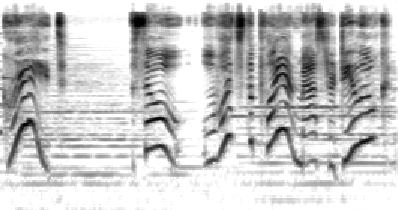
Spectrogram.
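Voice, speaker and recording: Squeaky excitable little fairy girl. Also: slow pace, over loud music, full character voice. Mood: eager, dismayed. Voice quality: squeaky, childlike. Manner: bubbly, exclaiming. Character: small excitable childlike floating fairy girl companion, naive, chatty. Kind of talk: video game character dialogue.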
